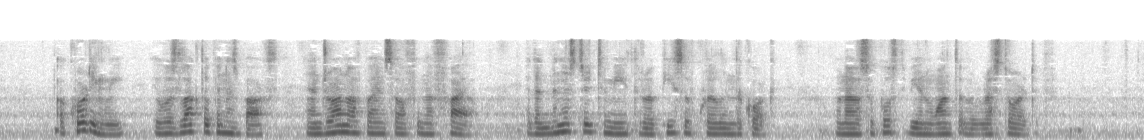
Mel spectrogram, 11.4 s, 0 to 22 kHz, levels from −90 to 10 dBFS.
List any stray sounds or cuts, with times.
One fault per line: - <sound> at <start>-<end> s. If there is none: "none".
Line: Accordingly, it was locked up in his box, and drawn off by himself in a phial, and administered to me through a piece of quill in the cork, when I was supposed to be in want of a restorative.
none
